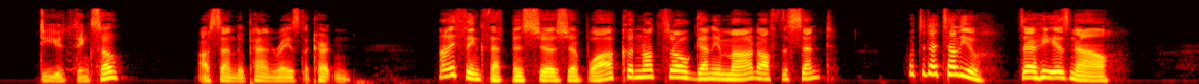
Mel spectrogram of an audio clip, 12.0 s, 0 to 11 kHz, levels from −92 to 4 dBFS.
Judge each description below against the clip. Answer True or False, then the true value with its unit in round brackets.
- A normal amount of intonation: False (8.9 semitones)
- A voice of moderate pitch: True (150 Hz)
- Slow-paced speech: False (150 wpm)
